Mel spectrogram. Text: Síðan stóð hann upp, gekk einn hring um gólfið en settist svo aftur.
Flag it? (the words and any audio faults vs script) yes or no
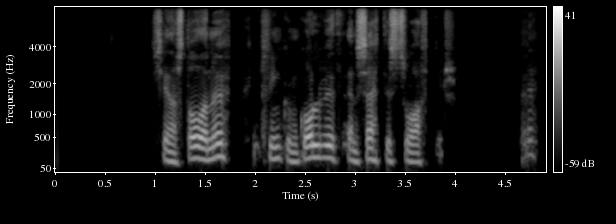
yes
